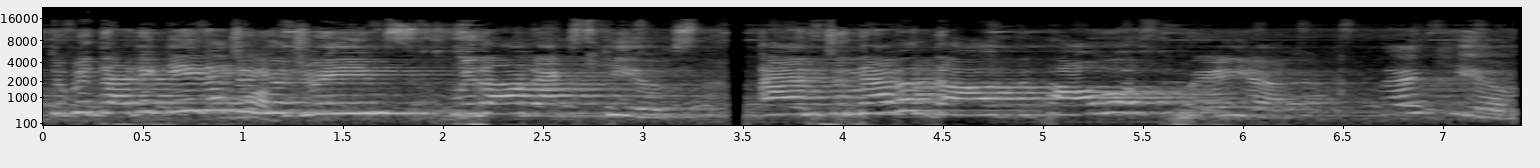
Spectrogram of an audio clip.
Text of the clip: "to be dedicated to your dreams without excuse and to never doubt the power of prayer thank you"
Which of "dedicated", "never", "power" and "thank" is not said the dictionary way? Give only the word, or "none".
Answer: thank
